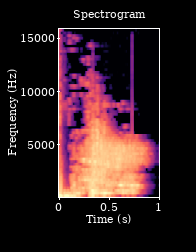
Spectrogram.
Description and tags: Alien laser rocket being launched.
alien, fi, fiction, launcher, rocket, sci, science, science-fiction, sci-fi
